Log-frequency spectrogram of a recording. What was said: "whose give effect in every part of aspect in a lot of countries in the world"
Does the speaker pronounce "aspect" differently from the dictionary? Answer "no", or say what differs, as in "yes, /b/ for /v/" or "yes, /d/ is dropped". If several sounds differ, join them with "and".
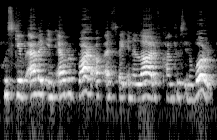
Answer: yes, /k/ is dropped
